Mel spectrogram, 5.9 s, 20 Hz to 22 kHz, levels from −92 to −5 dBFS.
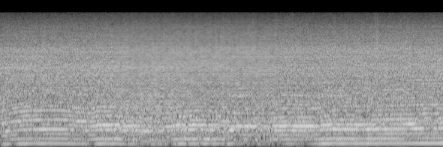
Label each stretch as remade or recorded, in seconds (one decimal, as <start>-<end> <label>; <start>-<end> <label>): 0.0-1.5 recorded; 1.5-3.7 remade; 3.7-5.9 recorded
